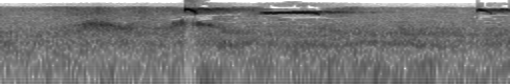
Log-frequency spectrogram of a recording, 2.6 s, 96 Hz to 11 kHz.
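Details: Common kingfisher at a nesting-wall camera, 15:44 on 15 December 2011, calling while speeding past: three thin, piercing, high whistles, the middle one drawn out, over constant background hiss.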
